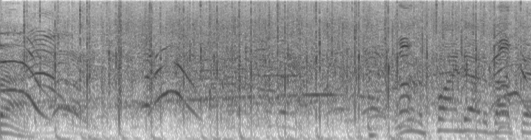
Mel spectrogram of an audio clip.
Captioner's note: cheers and applause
